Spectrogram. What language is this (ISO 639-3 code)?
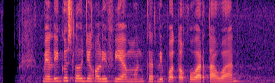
sun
